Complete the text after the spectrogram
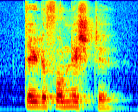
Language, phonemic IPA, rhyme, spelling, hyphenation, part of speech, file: Dutch, /ˌteː.lə.foːˈnɪs.tə/, -ɪstə, telefoniste, te‧le‧fo‧nis‧te, noun, Nl-telefoniste.ogg
- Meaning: a female telephone operator, a female telephonist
